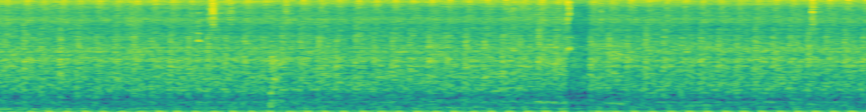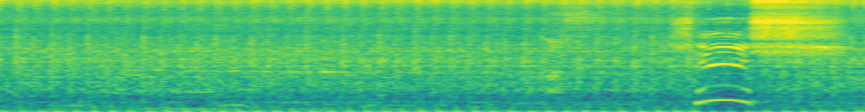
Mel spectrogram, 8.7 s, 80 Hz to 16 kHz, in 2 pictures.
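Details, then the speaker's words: Sniper 150 idling after rebuild for excessive engine noise (timing chain, rocker arm, water seal, bearings, piston replaced): even, steady low thumping about four beats a second, quieter than before, no knocks or rattles. Normal idle. "Ayan oh. Mas tumahik. So yan nadali na natin mga bossing."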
